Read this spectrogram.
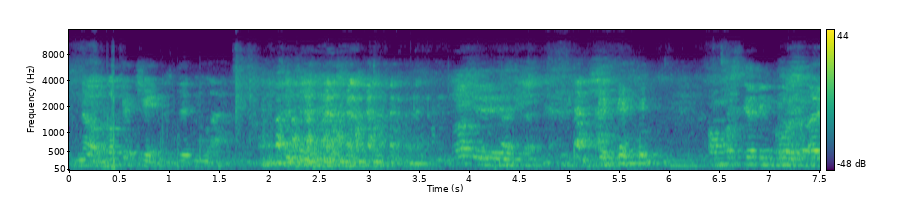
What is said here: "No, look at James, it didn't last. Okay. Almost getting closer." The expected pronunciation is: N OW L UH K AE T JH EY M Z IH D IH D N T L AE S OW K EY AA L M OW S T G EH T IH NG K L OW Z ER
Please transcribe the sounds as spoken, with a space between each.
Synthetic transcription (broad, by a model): N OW L UH K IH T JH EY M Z D IH D N T L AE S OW EY AA L M OW S T G EH T IH NG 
